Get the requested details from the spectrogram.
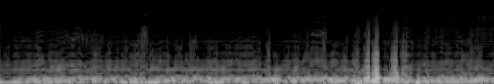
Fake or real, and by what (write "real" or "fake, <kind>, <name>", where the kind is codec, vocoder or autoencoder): fake, vocoder, BigVGAN v2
